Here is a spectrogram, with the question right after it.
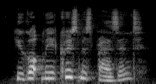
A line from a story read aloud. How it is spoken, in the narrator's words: he asked Malfoy, a bit breathlessly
